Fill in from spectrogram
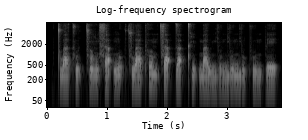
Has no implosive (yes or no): yes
